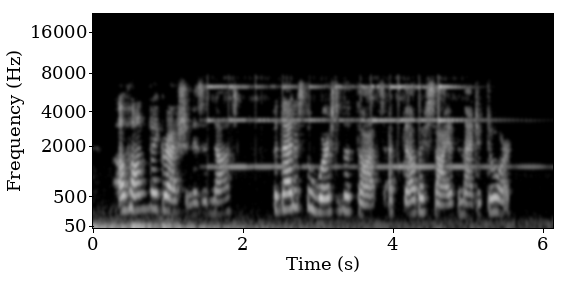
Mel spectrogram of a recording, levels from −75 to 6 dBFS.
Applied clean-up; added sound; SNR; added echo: none; Bell; 5 dB; none.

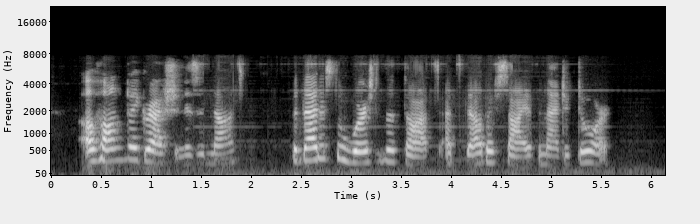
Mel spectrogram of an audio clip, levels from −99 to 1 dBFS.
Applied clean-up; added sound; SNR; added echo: neural separator model SepFormer DNS4.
